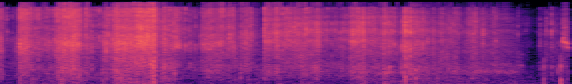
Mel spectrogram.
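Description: Paper wrapper around a moisturising massage bar crinkles and crackles almost continuously for several seconds, close to the microphone, with bursts of sharper crumpling and no speech.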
